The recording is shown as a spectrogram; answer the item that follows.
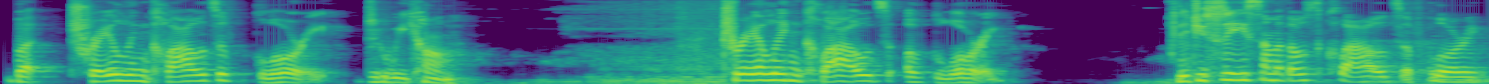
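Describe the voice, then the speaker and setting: A middle-aged or older woman, a pastor, preaching reflectively in measured phrases with deliberate pauses. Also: medium pitch, lively intonation, a bit bright. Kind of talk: sermon with poetry quotations.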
